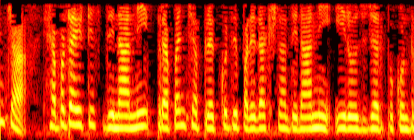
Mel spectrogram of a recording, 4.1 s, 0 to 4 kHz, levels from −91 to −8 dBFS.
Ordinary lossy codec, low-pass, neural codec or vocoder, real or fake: none; 3.6 kHz; none; real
